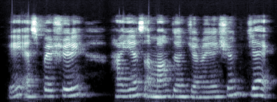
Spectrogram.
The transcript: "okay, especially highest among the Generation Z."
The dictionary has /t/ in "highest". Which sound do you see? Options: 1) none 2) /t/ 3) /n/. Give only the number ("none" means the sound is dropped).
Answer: 1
